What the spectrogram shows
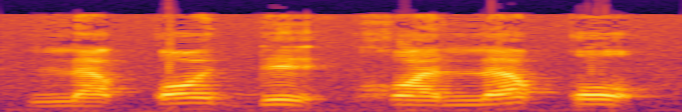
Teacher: la lettre dal qui est avec al-qalqala avant et le qaf qui est avec al-tafkhim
